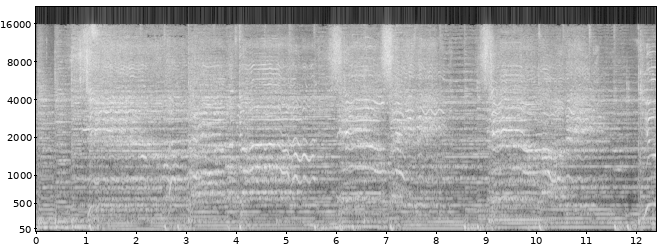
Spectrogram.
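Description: Church choir singing with musical accompaniment: wavering sung lines over sustained low notes, continuing without a break.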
